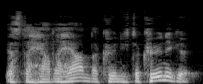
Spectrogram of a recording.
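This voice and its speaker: Husky, emphatic male preacher. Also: mid-range voice, fast talker, a little mellow. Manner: emphatic, keeps checking in with the audience. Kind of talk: sermon.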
